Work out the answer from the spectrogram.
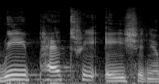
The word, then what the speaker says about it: repatriation: repatriation이요. repatriation. 이렇게 단어가 길면 강세에 따라서 자, 여기 강세가 두 번 있죠. repatriation. 이렇게 강세를 중심으로 repatriation. 두 박자로 읽어주세요.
